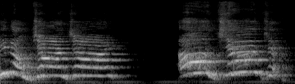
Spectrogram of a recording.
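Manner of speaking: high, loud burst of shared recognition; excited recognition. Acted. Jogging a friend's memory about John, excited recognition. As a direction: play up the delight of knowing him. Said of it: "That's how we do".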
